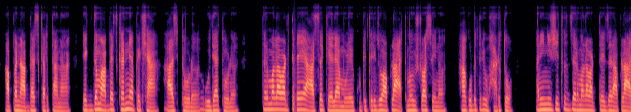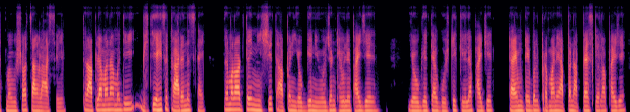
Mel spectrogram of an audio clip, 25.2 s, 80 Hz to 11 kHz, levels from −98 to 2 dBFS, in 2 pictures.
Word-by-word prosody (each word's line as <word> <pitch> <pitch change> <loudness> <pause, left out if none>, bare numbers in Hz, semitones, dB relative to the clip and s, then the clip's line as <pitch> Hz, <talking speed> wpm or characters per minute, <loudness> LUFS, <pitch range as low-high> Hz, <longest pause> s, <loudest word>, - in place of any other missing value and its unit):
आपण 130 +2 +3
अभ्यास 125 +2 +2
करताना, 120 -2 -3 0.3
एकदम 145 +3 +2
अभ्यास 145 +1 +2
करण्यापेक्षा 145 -8 +2 0.3
आज 125 0 +2
थोडं, 115 -2 -3
उद्या 140 -3 -1
थोडं, 120 -1 -4 0.6
तर 165 - 0
मला 165 0 +7
वाटतं 160 -1 +2
आहे, 160 0 +2 0.2
असं 125 +5 0
केल्यामुळे 130 -2 +1
कुठेतरी 140 0 -6
जो 150 - +3
आपला 140 +1 +4
आत्मविश्वास 140 0 -1
आहे 130 - -2
ना, 120 0 -4 0.4
हा 140 - +5
कुठेतरी 150 +2 -4
वाढतो 130 -3 -4 0.5
आणि 155 +2 +1
निश्चितच, 160 +1 -1
जर 155 -2 0
मला 145 -1 +1
वाटतं 135 0 -1
आहे, 135 - -1
जर 140 +1 -1
आपला 125 +1 +3
आत्मविश्वास 125 +4 0
चांगला 125 -2 +2
असेल, 115 +1 -9 0.4
तर - - -3
आपल्या 140 +2 +4
मनामध्ये 150 +1 +1 0.3
भीती 125 +6 -2
यायचं 155 +3 +3
कारणच 135 +2 +3
नाही. 120 -1 -5 0.4
तर 160 - 0
मला 160 0 +5
वाटतंय, 160 0 +3
निश्चित 145 +4 -1
आपण 125 +3 0
योग्य 130 0 -1
नियोजन 125 +1 -1
ठेवले 130 +1 0
पाहिजे, 130 0 0 0.7
योग्य 130 0 0
त्या 130 -2 +1
गोष्टी 120 +3 -4
केल्या 130 +1 -1
पाहिजेत. 125 +2 -1 0.3
टाइम 130 +1 +4
टेबल 135 0 -1
प्रमाणे 130 0 0
आपण 130 +2 0
अभ्यास 125 +2 0
केला 130 +1 -3
पाहिजे 130 +1 -1
135 Hz, 150 wpm, -23 LUFS, 125-145 Hz, 0.7 s, मला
